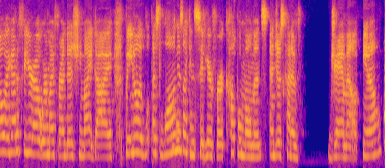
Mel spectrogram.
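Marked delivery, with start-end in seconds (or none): none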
